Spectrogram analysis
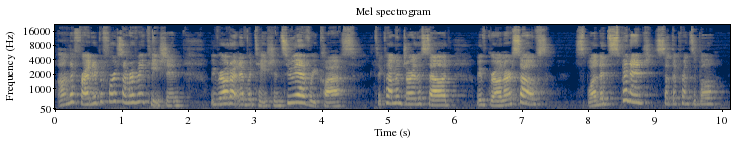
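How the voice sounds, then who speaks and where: Woman, elementary teacher type, higher register, story read-aloud with informal asides to children, roomy echoing sound. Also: expressive, moderate pace. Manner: addresses children directly and informally. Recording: echoey room.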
